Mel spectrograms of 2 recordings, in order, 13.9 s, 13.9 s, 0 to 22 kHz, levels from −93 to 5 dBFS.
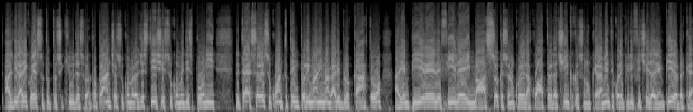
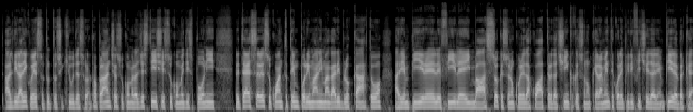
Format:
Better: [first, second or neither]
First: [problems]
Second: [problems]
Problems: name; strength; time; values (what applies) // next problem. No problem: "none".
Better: second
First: distortion; heavy; 20% of the sound clipped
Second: none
